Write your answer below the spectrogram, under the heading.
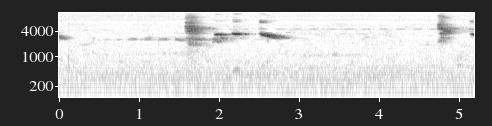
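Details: Black drongo (Dicrurus macrocercus) giving a burst of a harsh rasping note, then two bright whistled notes and a falling slurred whistle, followed after a pause by a short sharp note; a faint steady thin tone runs through.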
